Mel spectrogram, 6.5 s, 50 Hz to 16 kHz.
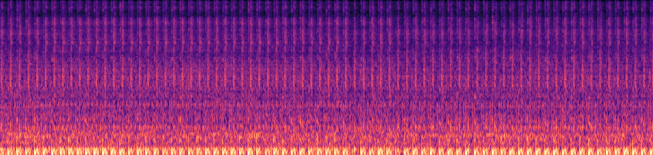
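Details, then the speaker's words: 1972 Gravely 816 with Kohler Command 18, running after carb modification: steady heavy knocking about four per second over rough low idle, a loud bottom-end knock. Cause not confirmed; motor judged pretty much blown up, likely why parked; power steering not working. "Well, that's never what you want to hear. Power steering is not really working either. It's knocking pretty good."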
